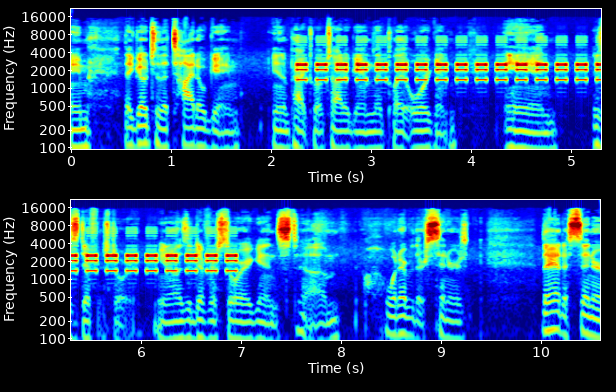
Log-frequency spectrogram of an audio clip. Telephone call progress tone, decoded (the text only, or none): off-hook warning tone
